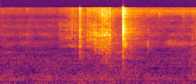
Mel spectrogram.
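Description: Kitchen knife slicing a carrot on a plastic cutting board: a faint, short cutting rasp about halfway in, ending in a sharp tap of the blade on the board.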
